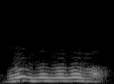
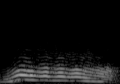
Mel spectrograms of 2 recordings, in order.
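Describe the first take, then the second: First: Mumbled through a full mouth, words lost; mumbling with a mouthful. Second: Repeated mumble through a full mouth, higher and louder at the start; louder mouthful mumble. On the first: Fisherman with worms in his mouth answers the other guy, mumbling. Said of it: "he mumbles". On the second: Fisherman with worms in his mouth repeats himself, mumbling louder. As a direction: push the mumble harder so he can be understood. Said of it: "The guy says". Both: Retold or imitated.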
